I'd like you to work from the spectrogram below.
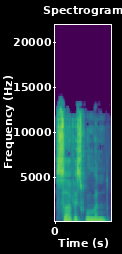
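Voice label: "servicewoman", British English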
